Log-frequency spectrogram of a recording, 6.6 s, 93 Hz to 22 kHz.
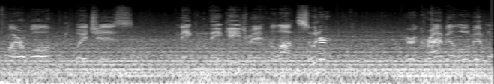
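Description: Steady low drone of the Acura TSX's 2.4-litre K24 four-cylinder engine and road noise, heard from inside the cabin while driving.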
